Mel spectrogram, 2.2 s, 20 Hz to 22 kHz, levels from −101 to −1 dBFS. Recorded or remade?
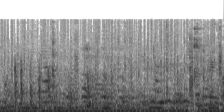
recorded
